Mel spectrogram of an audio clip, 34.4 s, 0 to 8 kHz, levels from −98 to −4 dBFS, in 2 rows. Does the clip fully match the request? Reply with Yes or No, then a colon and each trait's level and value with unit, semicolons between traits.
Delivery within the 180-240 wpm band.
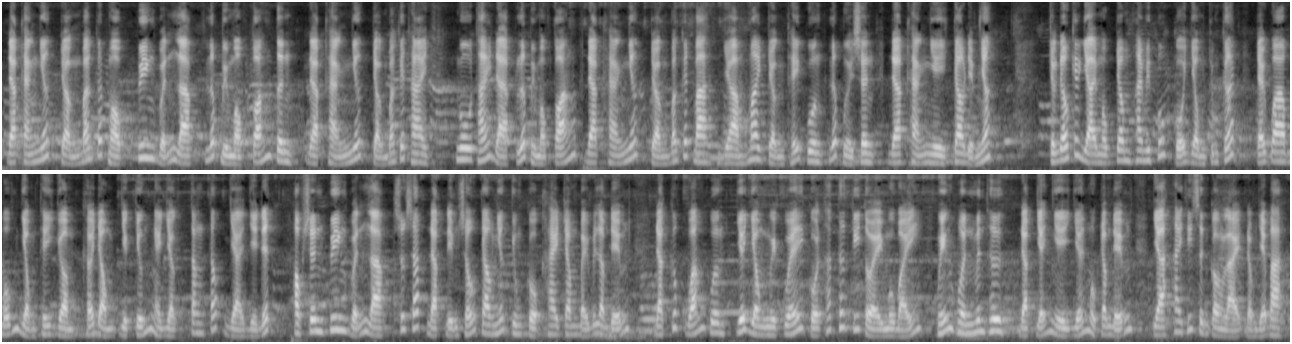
Yes: average, 220 wpm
